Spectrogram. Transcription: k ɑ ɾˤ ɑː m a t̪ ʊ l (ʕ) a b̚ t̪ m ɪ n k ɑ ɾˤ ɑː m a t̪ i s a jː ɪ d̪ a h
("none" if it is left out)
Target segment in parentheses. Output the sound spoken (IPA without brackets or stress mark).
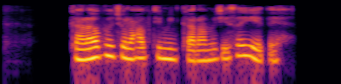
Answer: ʕ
